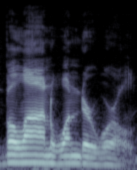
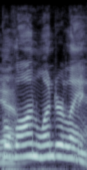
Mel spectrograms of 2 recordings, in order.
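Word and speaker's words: Balan Wonderworld: Well, almost because they said everyone gets the name wrong. Because it is Balan Wonder World. Yes, Wonderland. I do the same thing. I call it Balan Wonderland because Wonderland is just a more natural word to say because of Alice in Wonderland.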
